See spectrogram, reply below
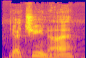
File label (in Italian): "ghiaccina", crespinese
